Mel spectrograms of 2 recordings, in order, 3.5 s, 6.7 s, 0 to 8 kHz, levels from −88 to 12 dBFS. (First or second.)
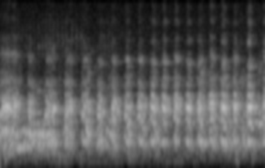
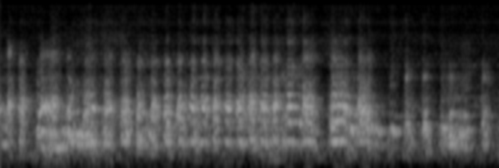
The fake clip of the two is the second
